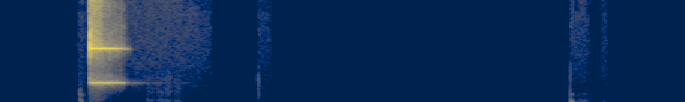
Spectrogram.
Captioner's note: bell dings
